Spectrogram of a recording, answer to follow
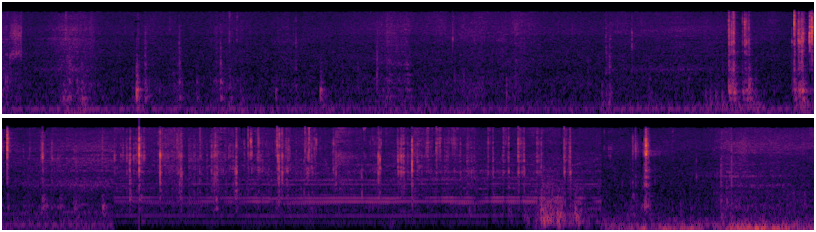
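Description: Small ratchet and socket clicking as the positive terminal clamp is tightened onto a car battery post, in scattered bursts of ticks. A steady hum lasting about two seconds sits a little past the middle.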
